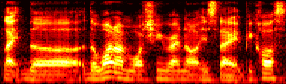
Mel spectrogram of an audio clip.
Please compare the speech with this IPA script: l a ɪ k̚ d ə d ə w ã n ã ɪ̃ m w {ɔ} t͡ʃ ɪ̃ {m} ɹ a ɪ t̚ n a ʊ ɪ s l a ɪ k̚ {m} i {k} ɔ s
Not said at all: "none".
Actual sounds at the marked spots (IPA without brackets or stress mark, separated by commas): ɔ, ŋ, b, kʰ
